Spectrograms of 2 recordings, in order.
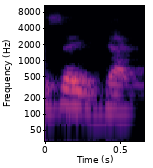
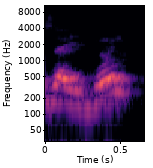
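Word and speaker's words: زيدًا: Mufrad domah fathah kasrh maka bacanya dorabtu Zaidan yang baca dorabtu zaidun Salah dorabtu Zaidan dorban dorban mansub juga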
